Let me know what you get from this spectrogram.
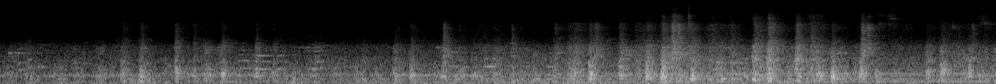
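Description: Ryutetsu 5000-series electric train (KuMoHa 5001) running, heard from inside the car: a steady rumble with wheels clacking over rail joints, the knocks coming thicker and louder from about four seconds in.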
